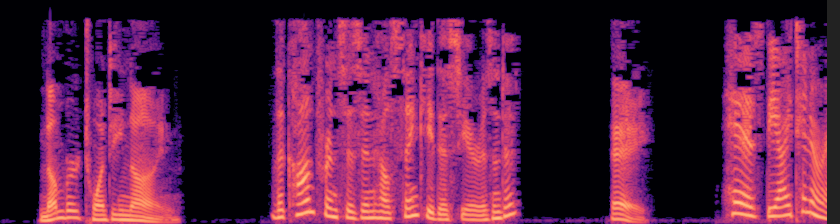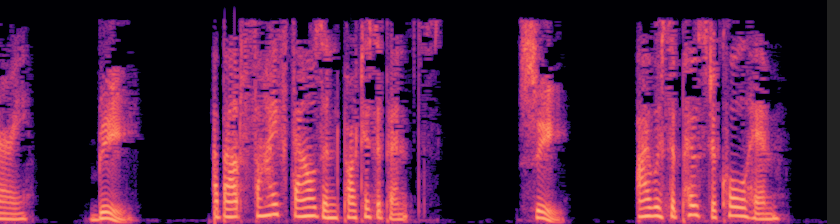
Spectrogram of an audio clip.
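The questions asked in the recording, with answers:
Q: The conference is in Helsinki this year, isn't it?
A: A: Here's the itinerary.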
